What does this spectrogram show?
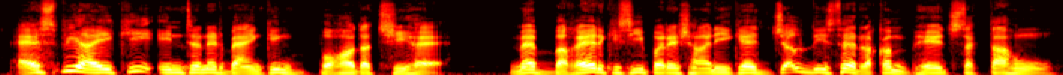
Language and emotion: Urdu, happy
